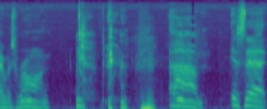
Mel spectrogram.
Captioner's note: chuckle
